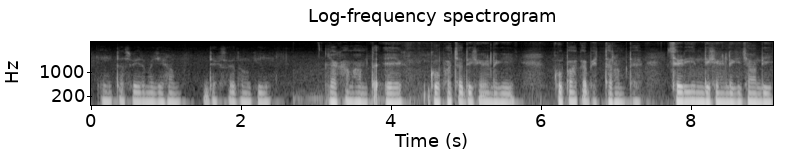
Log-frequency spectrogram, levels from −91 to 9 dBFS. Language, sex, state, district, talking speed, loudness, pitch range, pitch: Hindi, male, Uttarakhand, Tehri Garhwal, 150 wpm, -18 LUFS, 120-130 Hz, 125 Hz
